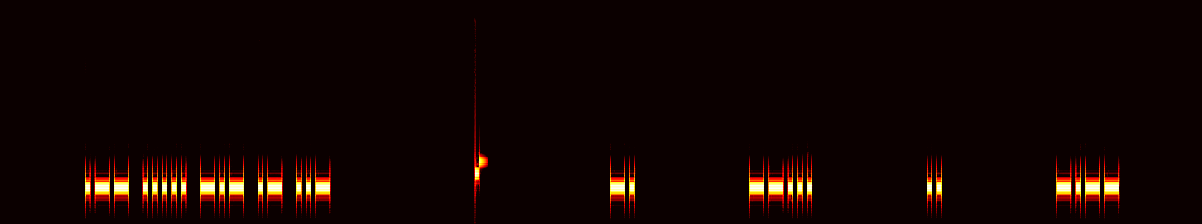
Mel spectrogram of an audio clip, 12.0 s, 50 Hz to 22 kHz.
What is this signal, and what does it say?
Morse code, heard as a keyed tone, about 25 wpm, spaced as for 12 wpm, 700 Hz. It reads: W5KAU N7IY
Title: USA Call Signs - 8x Character Spacing - 25wpm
